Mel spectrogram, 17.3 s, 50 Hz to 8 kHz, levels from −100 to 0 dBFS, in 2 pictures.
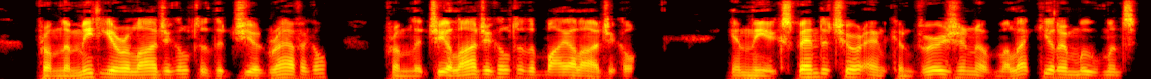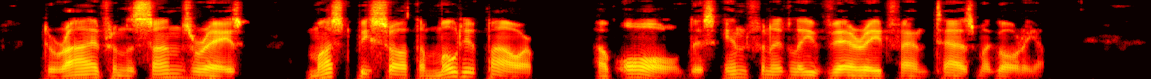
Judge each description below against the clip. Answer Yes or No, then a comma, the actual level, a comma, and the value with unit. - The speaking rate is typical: No, slow, 130 wpm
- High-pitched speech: No, low, 115 Hz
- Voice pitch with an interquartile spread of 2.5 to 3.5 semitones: No, average, 4.7 semitones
